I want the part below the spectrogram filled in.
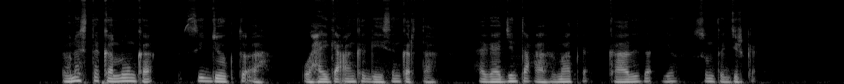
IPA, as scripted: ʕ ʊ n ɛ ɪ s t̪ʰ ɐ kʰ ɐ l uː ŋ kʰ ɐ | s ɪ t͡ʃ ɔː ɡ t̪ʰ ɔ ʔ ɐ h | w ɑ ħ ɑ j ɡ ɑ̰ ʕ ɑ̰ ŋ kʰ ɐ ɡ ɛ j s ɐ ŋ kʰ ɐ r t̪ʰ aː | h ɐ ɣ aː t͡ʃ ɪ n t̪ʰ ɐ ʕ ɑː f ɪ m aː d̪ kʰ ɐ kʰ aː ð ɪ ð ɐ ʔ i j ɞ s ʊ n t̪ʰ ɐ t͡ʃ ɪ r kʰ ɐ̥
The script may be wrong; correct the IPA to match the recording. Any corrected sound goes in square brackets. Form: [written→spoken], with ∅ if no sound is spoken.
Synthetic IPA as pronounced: ʕ ʊ n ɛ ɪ s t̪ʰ ɐ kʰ ɐ l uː ŋ kʰ ɐ | s ɪ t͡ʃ ɔː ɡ t̪ʰ ɔ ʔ ɐ h | w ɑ ħ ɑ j ɡ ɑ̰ ʕ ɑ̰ ŋ kʰ ɐ ɡ ɛ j s ɐ ŋ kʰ ɐ r t̪ʰ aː | h ɐ ɣ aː t͡ʃ ɪ n t̪ʰ ɐ ʕ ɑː f ɪ m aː d̪ kʰ ɐ kʰ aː ð ɪ ð ɐ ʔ i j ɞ s ʊ n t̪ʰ ɐ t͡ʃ ɪ r kʰ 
